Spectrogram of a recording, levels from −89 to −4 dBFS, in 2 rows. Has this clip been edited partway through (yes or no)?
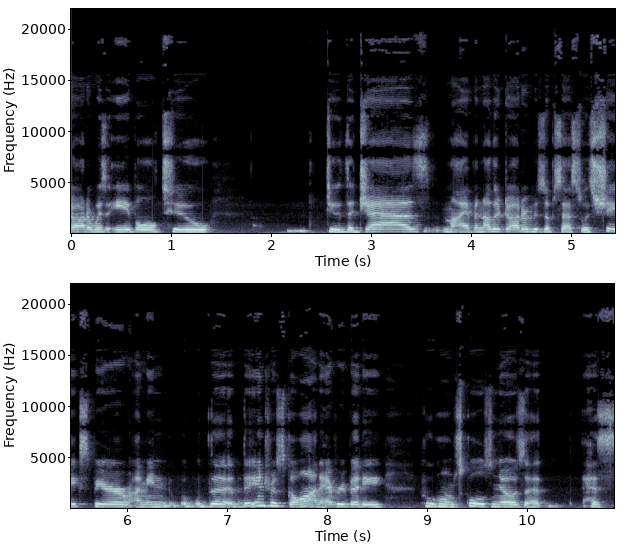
no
